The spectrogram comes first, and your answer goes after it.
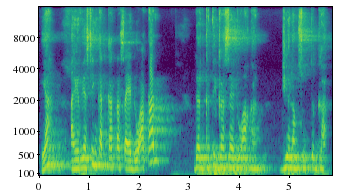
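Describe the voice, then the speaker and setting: A woman's voice: medium pitch, measured pace. Woman preacher telling a testimony in a reverberant hall. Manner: acts out dialogue, shifts between hushed and raised voice. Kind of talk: testimony sermon storytelling.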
